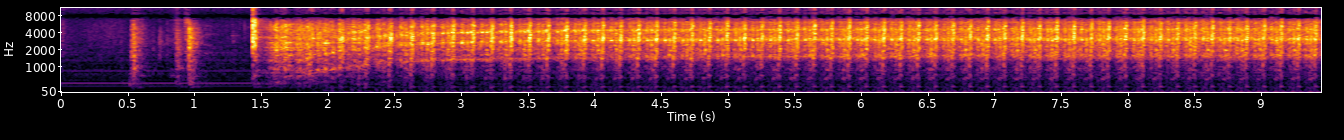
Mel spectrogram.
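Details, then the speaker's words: Craftsman Hydromatic mower with 15.5 hp Briggs & Stratton OHV, flooded engine, plug out: after a few clicks the starter spins steadily at about four strokes a second with a wet, spitting hiss as liquid, suspected thin oil not gasoline, blows out the plug hole. "So yeah, there was definitely something all through the inside of the engine. I'm pretty sure that it's some sort of really thin weight oil, because it doesn't smell like gas."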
